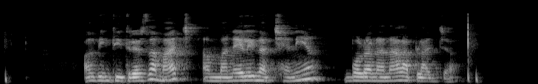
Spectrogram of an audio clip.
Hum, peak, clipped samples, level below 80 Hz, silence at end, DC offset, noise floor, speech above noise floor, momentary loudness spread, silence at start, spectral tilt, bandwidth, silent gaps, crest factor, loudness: none; -4 dBFS; under 0.1%; -70 dBFS; 0.65 s; under 0.1%; -86 dBFS; 64 dB; 11 LU; 0.85 s; -5 dB/octave; 11.5 kHz; none; 20 dB; -23 LUFS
